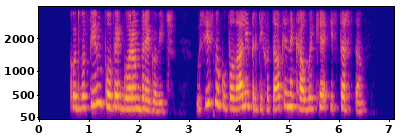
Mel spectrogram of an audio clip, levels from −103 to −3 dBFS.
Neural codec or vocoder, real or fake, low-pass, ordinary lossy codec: none; real; 3.6 kHz; none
